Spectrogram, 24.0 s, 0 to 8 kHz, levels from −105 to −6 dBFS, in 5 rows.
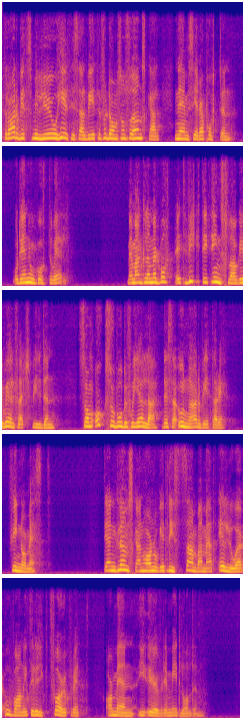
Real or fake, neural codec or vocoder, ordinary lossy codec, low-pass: fake; codec, 16 kHz in and 24 kHz out, 0.9 kbps, LongCat-Audio-Codec, fine tuned four codebook decoder; none; 7.2 kHz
